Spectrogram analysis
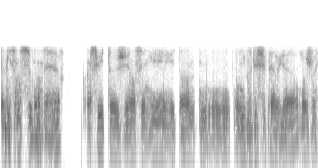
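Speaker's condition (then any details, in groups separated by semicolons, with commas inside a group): Laryngeal cancer; part of lung removed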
